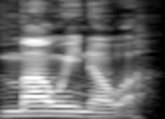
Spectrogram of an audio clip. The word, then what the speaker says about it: Mauigoa: and it's pronounced Muawe Noah. Muawe Noah.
